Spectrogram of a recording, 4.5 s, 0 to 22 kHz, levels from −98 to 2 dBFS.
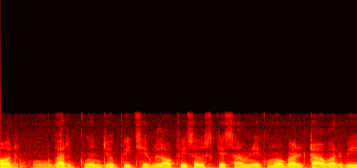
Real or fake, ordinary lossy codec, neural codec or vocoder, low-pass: real; none; none; 7.2 kHz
